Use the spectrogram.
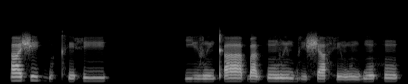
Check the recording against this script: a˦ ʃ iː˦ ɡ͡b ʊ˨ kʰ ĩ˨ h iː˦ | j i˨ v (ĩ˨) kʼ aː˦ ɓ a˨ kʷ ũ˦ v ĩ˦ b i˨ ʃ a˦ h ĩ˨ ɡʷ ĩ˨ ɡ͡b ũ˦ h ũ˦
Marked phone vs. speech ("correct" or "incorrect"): correct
